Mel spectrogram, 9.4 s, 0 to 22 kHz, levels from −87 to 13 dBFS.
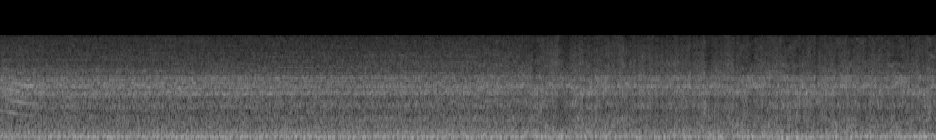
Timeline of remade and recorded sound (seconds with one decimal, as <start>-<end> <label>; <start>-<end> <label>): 0.0-5.2 recorded; 5.2-9.4 remade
